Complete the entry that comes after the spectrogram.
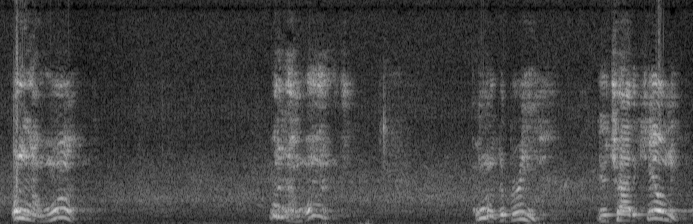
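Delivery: high-pitched, indignant echoing; acted exasperated high voice; incredulous outrage. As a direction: throw the question back in disbelief. Furious man answers guru's question.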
